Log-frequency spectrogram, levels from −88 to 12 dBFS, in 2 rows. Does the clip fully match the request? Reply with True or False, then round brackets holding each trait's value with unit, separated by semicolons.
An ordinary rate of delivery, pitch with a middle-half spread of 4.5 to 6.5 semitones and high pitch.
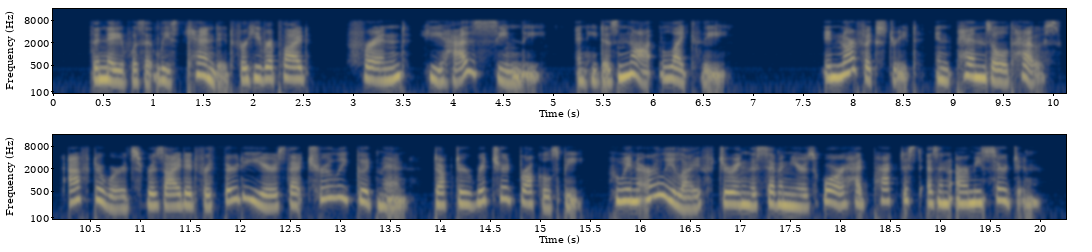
True (160 wpm; 4.8 semitones; 240 Hz)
